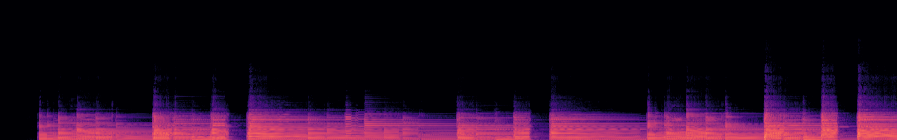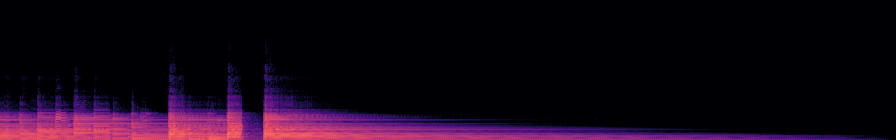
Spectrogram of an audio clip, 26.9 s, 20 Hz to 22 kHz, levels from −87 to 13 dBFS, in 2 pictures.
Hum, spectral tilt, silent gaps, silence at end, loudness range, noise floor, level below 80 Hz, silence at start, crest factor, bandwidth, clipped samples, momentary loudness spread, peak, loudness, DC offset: none; -6.5 dB/octave; none; 3.65 s; 15 LU; -83 dBFS; -58 dBFS; 0.6 s; 22 dB; 8.4 kHz; under 0.1%; 18 LU; 0 dBFS; -21 LUFS; under 0.1%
